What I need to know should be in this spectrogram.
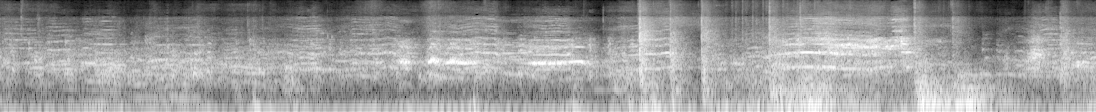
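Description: A large flock of hens clucks and squawks.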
